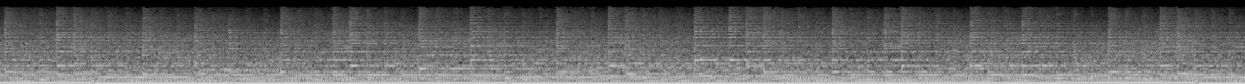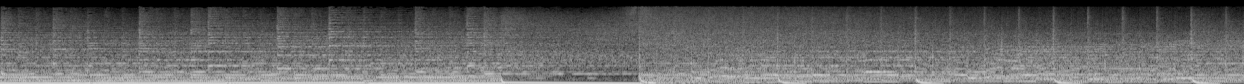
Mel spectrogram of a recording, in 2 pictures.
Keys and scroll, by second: 7.0 ctrl+=, 7.8 ctrl+=, 20.6 ctrl+z.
